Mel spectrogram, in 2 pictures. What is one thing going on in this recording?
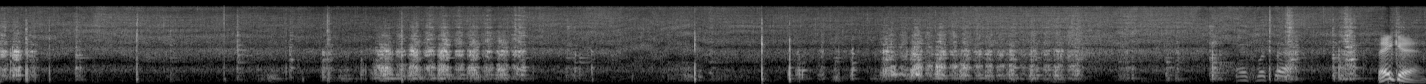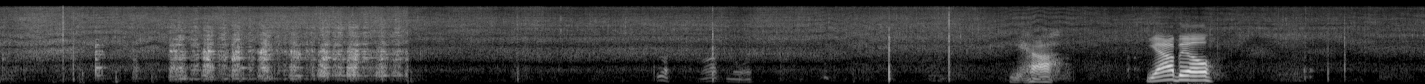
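Bacon sizzles and crackles in a hot pan.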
